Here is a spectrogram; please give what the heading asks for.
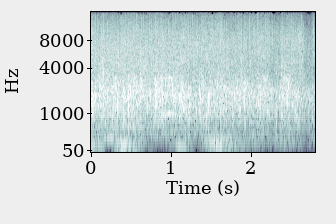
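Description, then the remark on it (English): A crowd applauds steadily, a dense, even wash of many hands clapping that holds at a fairly constant level for about three seconds, with faint low voices murmuring underneath. The crowd claps when prompted, after a spoken confession, "I am going to believe God." “Yeah, put your hands together. That's a clap-worthy moment.”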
